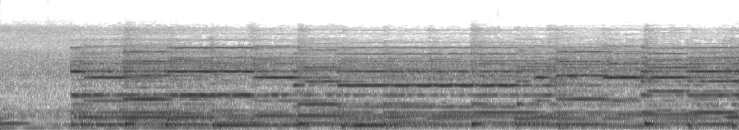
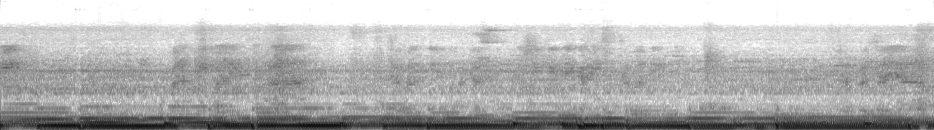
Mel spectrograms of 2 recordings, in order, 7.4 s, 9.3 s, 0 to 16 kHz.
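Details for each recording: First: Polytron PMA 9502 2.1 active speaker before repair, Line-in mode, one input: music clear in mids and treble but low end almost gone, thin and boxy; both vocal speakers normal, subwoofer gives no bass at all. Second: Polytron PMA 9502 active speaker after repair of dead subwoofer, fed from an MP3 module, volume being raised: deep, full bass notes come through cleanly and steadily with no buzz or dropout; subwoofer channel working normally.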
